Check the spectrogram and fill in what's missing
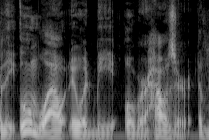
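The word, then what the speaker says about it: Oberhäuser: But yeah, at first glance, it looks like it's Oberhauser, but the A has an umlaut over it. And A with an umlaut followed by a U, according to this book, if I remember correctly, is actually pronounced Oi.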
